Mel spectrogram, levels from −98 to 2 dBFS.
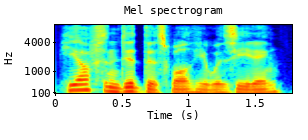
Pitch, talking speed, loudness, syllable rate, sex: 120 Hz, 270 wpm, -18 LUFS, 6.7 syllables/s, male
